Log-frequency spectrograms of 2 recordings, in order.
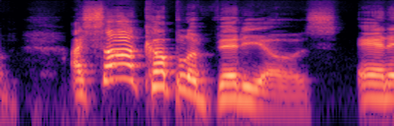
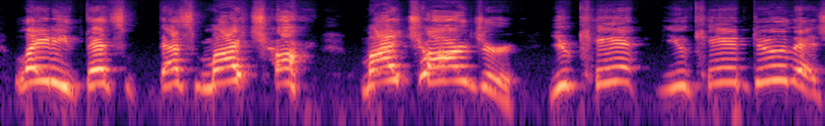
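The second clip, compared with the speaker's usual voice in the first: raised, higher-pitched exasperated objection; mock exasperation, pitched up; retold indignant protest; 8 semitones higher, 4 dB louder than usual. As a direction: act out an outraged owner confronting a freeloader. Acting out owner confronting charger user.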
